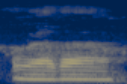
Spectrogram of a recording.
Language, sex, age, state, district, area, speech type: Tamil, male, 45-60, Tamil Nadu, Mayiladuthurai, urban, spontaneous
